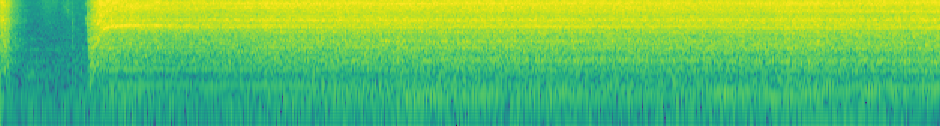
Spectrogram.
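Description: A cordless drill whirs loudly, boring into metal.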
